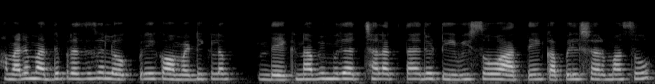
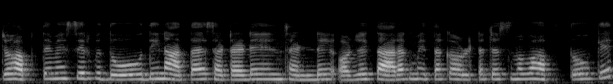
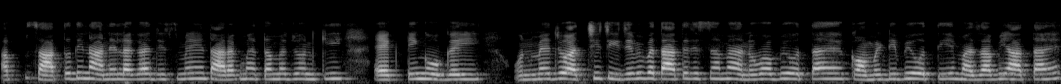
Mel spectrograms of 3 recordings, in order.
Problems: none marked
